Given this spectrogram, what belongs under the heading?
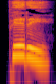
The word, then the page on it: ಪೆರೆ: Kannada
